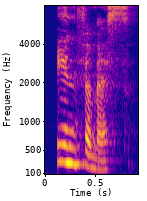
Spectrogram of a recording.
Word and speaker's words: infamous: Number 4, infamous. Infamous. Be careful about that word. It's not infamous. We have the word famous, but this one we stress the first syllable, infamous.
